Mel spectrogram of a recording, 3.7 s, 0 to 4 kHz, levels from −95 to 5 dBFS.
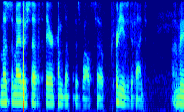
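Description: At 0.47 s there's a single sharp bang where a calculation blew up into invalid numbers at full scale, pinning about 5 ms of output, which fits a 256-sample block.

Then come three short stalls from a late packet. The jitter buffer ran dry and the sound got held with a faint buzz at 0.70 to 0.76 s and 0.78 to 0.85 s, just before "there comes". The third, at 1.37 to 1.47 s, runs about 86 ms before "as well". The G.711 call path tops out at 4 kHz.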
